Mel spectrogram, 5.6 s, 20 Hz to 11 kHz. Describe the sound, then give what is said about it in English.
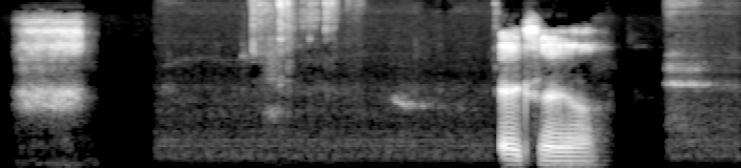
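A long, faint inhale drawn in for about three seconds during a deep-breathing warm-up exercise, then a loud, voiced exhale like a sigh, with brief vocal sounds around it. “We're going to do a pre-warm-up, a pre-breathing warm-up, where we slowly inhale for 3 seconds and let loose.”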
